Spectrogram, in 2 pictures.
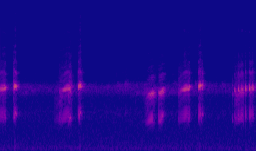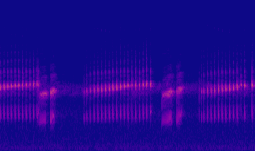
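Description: A frog calls with short nasal bursts and longer rapid pulsed trills, repeated in bouts.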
